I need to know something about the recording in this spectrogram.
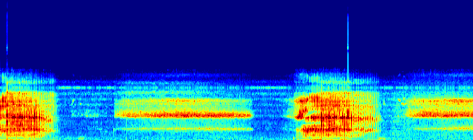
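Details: Pip, an eight-year-old female springer spaniel with a nasal tumour undergoing radiotherapy at the University of Liverpool, snoring: loud harsh rasping breaths alternating with quieter whistling, nasal exhalations in a slow repeating cycle.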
